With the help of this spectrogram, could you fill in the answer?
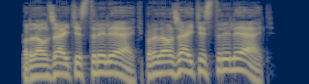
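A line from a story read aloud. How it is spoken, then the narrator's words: Repeated hoarse shouting. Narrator (Russian): кричал Варен снова и снова, пока не охрип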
